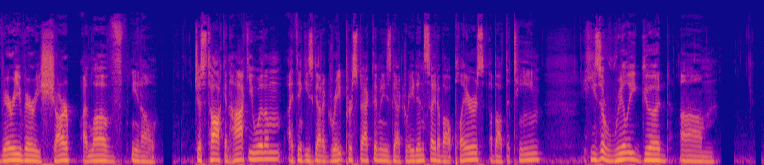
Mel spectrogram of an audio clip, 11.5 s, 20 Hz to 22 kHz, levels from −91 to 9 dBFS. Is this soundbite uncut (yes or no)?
no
